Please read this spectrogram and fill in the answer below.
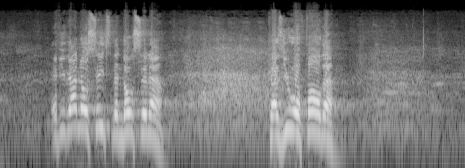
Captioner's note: laughter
